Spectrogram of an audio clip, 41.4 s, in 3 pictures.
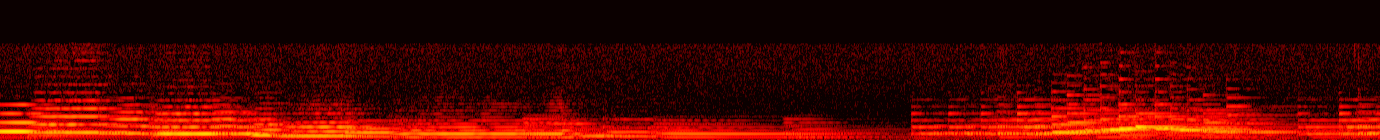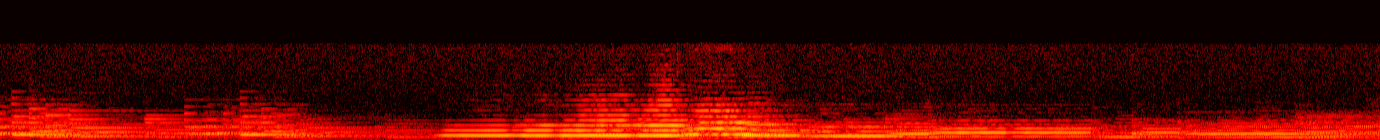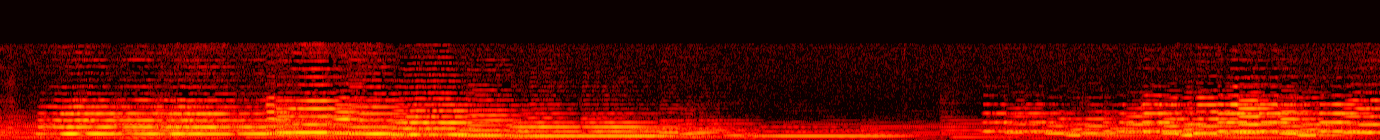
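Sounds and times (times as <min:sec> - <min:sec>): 
saxophone: 0:00.0 - 0:08.0, 0:09.1 - 0:41.3.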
